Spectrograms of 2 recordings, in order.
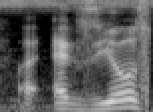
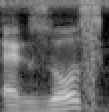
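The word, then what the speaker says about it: Axios: एग्जिओस भी उसको कहते हैं। कुछ लोग इसको एग्जोस्ट कहते हैं। ए एक्स आई ओ एस जो है इसकी स्पेलिंग होती है।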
